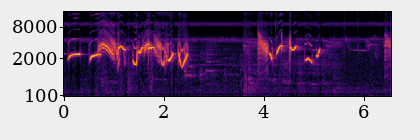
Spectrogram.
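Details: Common iora song of rapid, varied whistles that swoop up and down in quick runs, a brief pause, then another jumbled whistled phrase. A faint constant high tone is heard throughout.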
